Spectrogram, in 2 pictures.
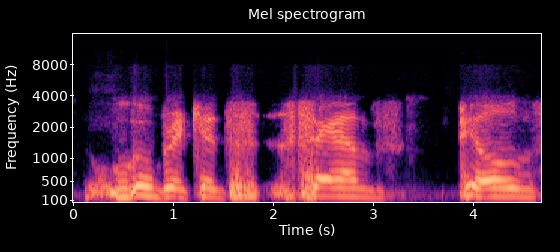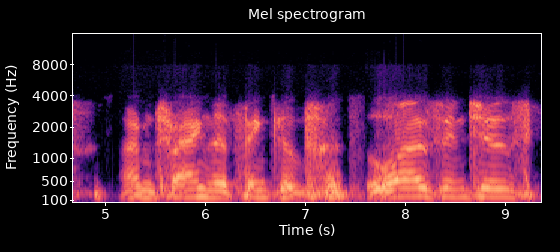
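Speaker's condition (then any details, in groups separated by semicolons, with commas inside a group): Parkinson's disease; preferred by tincture dropper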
